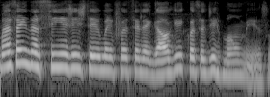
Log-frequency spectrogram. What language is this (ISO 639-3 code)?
por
